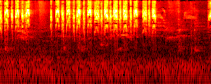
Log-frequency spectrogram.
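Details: Untrained crimson sunbird, provoked to sing, delivers rapid bursts of thin, very high-pitched chirps in dense stuttering runs, with a brief pause around one second and another near the end; a faint low hum underneath.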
